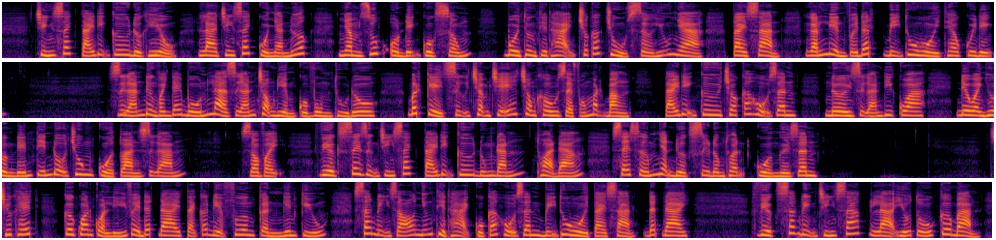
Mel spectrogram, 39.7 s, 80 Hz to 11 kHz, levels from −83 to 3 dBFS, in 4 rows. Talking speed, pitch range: 235 wpm, 215-270 Hz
